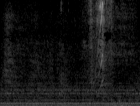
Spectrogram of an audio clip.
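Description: Near silence: a low steady hum of room tone, with one faint brief rustle of a card in a plastic top-loader being handled about one and a half seconds in.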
